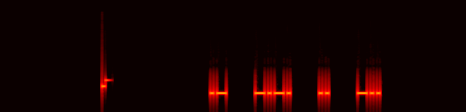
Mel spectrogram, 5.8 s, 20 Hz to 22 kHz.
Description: Morse code, heard as a keyed tone, about 30 wpm, 700 Hz. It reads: A C I D
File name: Lesson 16f - Letter c - Words 30wpm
